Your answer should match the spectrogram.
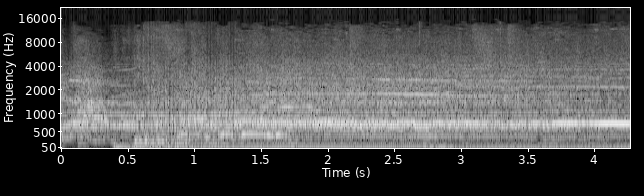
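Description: Live hip-hop concert heard from within the crowd: the audience cheering and shouting over loud music. One long note is held throughout above a steady deep bass.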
